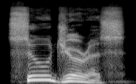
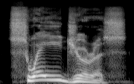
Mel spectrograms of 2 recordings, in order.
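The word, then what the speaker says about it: sui juris: It's not sujurus, my guy. It's swayjurus, which basically translates to I googled this 5 minutes ago.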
